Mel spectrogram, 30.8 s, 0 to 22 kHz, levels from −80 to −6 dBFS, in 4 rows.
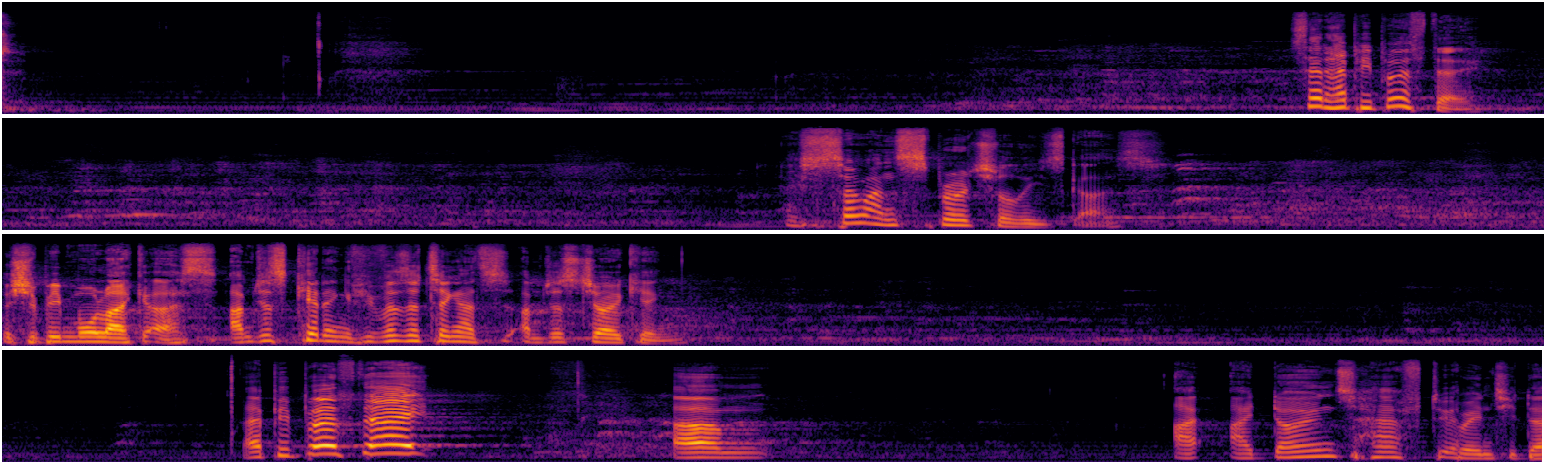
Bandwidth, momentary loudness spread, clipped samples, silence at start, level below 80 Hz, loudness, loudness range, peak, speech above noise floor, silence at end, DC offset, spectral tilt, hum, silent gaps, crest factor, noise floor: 18 kHz; 28 LU; under 0.1%; 0 s; -76 dBFS; -25 LUFS; 13 LU; -2 dBFS; 39 dB; 0 s; under 0.1%; -3 dB/octave; none; none; 28 dB; -64 dBFS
